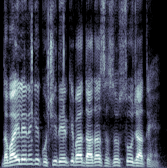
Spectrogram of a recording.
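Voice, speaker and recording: A man's voice: on the high side, animated, fast, fairly bright tone, dry recording. A man reading scripted narration for a cartoon family story. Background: background music.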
